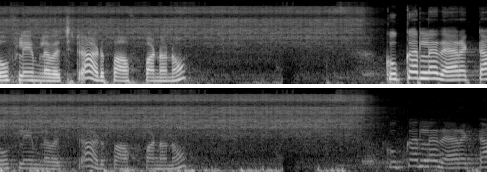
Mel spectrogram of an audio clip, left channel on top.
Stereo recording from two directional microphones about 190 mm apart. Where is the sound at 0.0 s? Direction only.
45° left (ahead or behind).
